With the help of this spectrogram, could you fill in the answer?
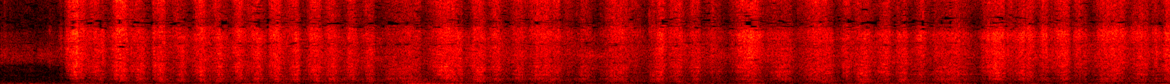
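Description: A gloved hand scrubs a flat pink PVC loop (coil) door mat, wet and covered with mud and soap, on a tiled floor with a stiff-bristle brush. After a brief quiet start, a steady run of rapid, bright, scratchy bristle strokes follows, with a wet hiss and faint low thumps.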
